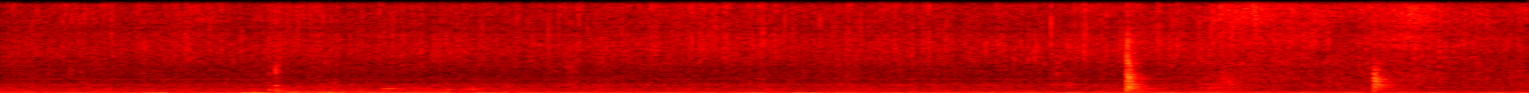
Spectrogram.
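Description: Steady sizzling of ground beef frying on a hot Blackstone griddle, with occasional scraping and stirring clicks and faint voices in the background.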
